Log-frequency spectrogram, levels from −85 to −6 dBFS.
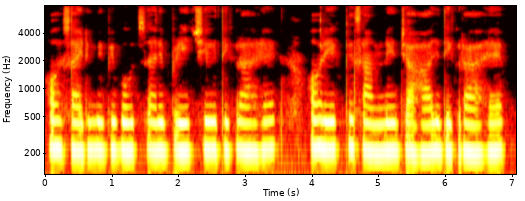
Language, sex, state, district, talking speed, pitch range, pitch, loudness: Hindi, female, Uttar Pradesh, Budaun, 155 wpm, 210-220 Hz, 215 Hz, -14 LUFS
